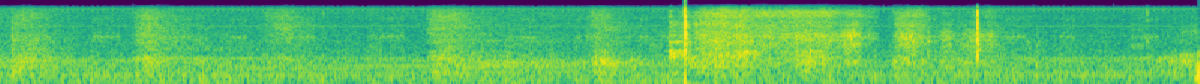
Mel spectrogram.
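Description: Quiet room tone with a faint steady hum, broken by one sharp click about two seconds in and a fainter click about a second later.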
